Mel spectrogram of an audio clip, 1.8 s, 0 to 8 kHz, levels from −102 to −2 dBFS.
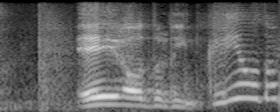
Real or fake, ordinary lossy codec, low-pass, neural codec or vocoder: fake; none; 7.2 kHz; codec, 16 kHz, 0.8 kbps, ZipCodec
